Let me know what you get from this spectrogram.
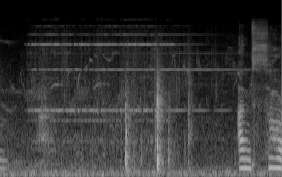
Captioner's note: phone ringing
